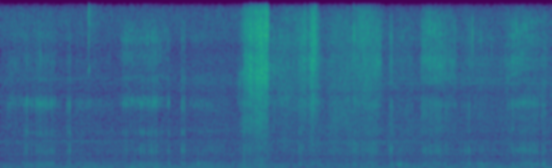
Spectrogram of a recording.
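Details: Purring from Patches, a cat lounging on the couch on a Friday afternoon. The deep, continuous rumble holds steady throughout, with a short rustling noise just before the midpoint.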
